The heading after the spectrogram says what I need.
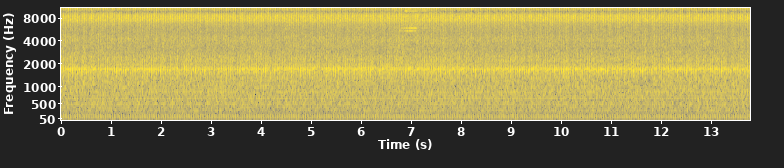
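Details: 1985 Mercedes 300D diesel idling under load during a rack damper bolt adjustment; constant clatter at about three beats a second, slightly uneven; rough idle, not fixed by the adjustment, cause not yet found.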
